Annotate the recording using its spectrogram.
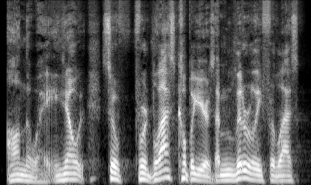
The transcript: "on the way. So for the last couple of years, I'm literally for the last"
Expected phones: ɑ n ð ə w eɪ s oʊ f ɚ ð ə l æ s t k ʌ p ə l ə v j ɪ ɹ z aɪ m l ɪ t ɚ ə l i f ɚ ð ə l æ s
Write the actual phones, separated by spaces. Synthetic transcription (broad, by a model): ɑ n ð ə w eɪ s oʊ f ɚ ð ə l æ s t k ʌ p l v j ɪ ɹ z aɪ m l ɪ t ɚ l i f ɚ ð ə l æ s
